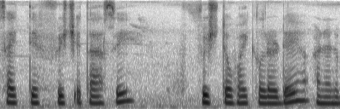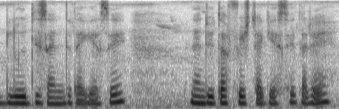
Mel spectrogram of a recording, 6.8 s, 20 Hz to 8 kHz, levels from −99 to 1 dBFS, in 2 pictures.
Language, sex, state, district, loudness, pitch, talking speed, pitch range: Nagamese, female, Nagaland, Dimapur, -18 LUFS, 190 Hz, 165 wpm, 185-205 Hz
